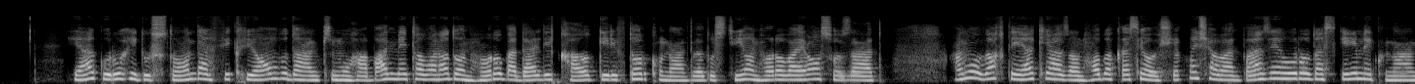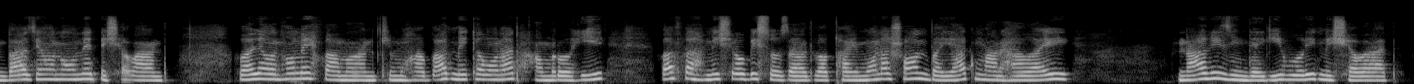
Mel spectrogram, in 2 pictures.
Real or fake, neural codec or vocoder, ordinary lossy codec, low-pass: fake; codec, 44.1 kHz, 2.6 kbps, DAC; Opus, 64 kbps; 9.9 kHz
